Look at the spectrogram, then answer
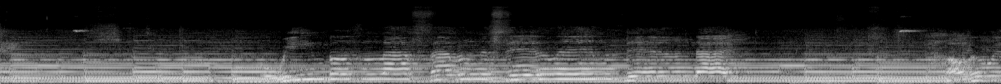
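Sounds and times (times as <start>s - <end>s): acoustic guitar playing: 0.0s - 10.0s
man singing: 2.6s - 7.6s, 9.4s - 10.0s.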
